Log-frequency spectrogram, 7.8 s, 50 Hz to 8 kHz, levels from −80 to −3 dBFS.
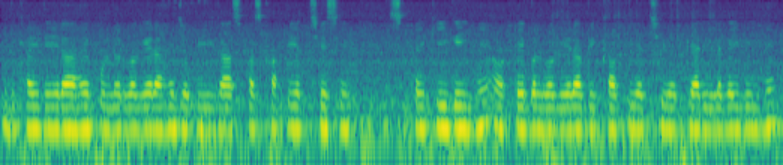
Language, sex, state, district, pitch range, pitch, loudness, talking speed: Hindi, male, Rajasthan, Bikaner, 150-155 Hz, 150 Hz, -16 LUFS, 215 wpm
